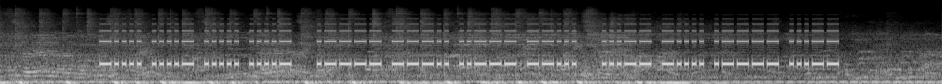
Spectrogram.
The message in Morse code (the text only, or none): 6454 1827 3613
